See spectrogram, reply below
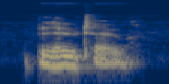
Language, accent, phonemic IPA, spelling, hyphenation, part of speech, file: English, Southern England, /b(ə)ˈləʊtəʊ/, blotto, blot‧to, noun, LL-Q1860 (eng)-blotto.wav
- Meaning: On Sulawesi: a hollowed-out tree trunk used as a boat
